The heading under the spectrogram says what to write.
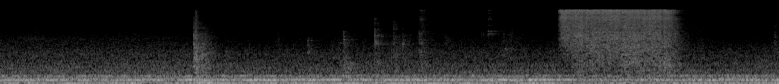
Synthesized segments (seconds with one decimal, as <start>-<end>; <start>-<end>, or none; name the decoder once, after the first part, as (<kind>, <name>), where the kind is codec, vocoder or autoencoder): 5.8-7.1 (vocoder, BigVGAN v2)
